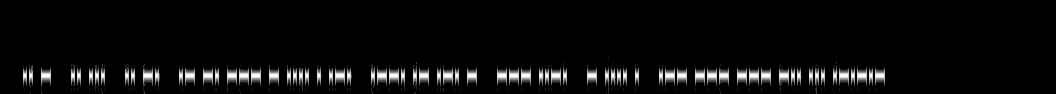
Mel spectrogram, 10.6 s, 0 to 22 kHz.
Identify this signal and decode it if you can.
Morse code, heard as a keyed tone, about 40 wpm, 700 Hz. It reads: IT IS IN ANOTHER PART OF THE WOODS.
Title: Sentences from Top 1000 Words - Review Part 2 - 40wpm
